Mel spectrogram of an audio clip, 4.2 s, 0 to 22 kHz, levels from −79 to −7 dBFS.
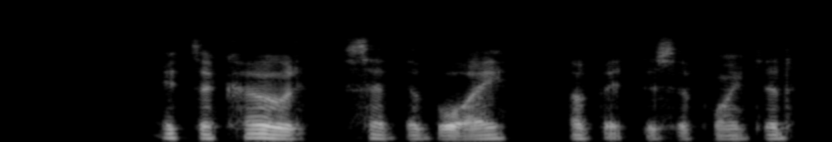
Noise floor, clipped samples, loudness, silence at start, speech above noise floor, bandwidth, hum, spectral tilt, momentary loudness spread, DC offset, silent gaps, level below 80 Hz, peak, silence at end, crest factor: -86 dBFS; under 0.1%; -36 LUFS; 0.8 s; 51 dB; 7.4 kHz; none; -5.5 dB/octave; 13 LU; under 0.1%; none; -74 dBFS; -14 dBFS; 0.2 s; 22 dB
